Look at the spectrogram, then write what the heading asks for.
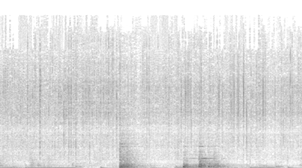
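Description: Chicken cutlets sizzle and crackle steadily in a hot pan, a close continuous frying hiss broken by a few louder spattering bursts, with no talk.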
